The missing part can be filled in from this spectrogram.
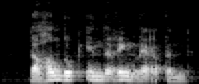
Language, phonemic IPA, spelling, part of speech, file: Dutch, /də ˈɦɑn(t).duk ɪn də ˈrɪŋ ˈʋɛr.pə(n)/, de handdoek in de ring werpen, verb, Nl-de handdoek in de ring werpen.ogg
- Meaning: to throw in the towel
